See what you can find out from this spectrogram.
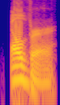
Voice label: "elver", American

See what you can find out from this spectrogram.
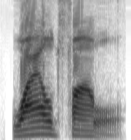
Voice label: "wildfowl", American

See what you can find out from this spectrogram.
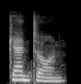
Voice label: "canton", Indian

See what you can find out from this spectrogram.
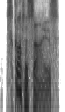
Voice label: "Scoticize", British

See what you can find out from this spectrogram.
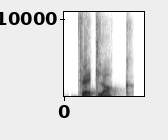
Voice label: "fetlock", Indian

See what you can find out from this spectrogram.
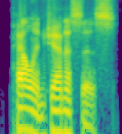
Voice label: "Palingenesis", American

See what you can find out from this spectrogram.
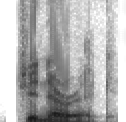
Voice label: "generic", American

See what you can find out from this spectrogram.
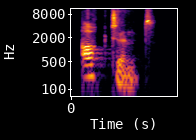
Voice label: "octant", Indian

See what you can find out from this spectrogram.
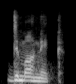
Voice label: "demonic", Indian

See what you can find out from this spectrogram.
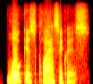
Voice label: "locus classicus", American

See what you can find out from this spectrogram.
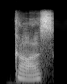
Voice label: "carse", Indian

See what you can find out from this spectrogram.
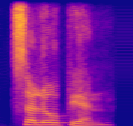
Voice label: "Salopian", Indian

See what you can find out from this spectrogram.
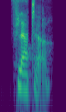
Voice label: "flutter", Indian

